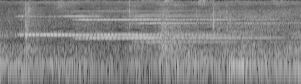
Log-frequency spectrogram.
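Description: A session break bell in the Saeima, Latvia's parliament, rings steadily for about three seconds to call a break, a continuous electric ring with bright metallic overtones holding at an even loudness, with no one talking over it.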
